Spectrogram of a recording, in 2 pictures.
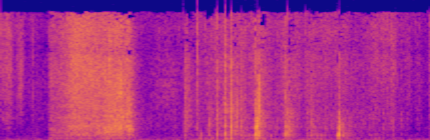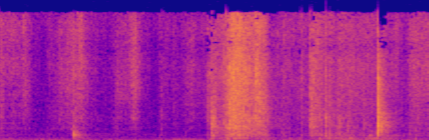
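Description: Loose grey dry cement powder in a round metal bowl is squeezed, rubbed and crumbled by bare hands and fingertips. Two longer bursts of bright, gritty rubbing are separated by quieter stretches of short, dry crackles and sharp ticks. Each sound cuts off almost instantly, leaving little ring.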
